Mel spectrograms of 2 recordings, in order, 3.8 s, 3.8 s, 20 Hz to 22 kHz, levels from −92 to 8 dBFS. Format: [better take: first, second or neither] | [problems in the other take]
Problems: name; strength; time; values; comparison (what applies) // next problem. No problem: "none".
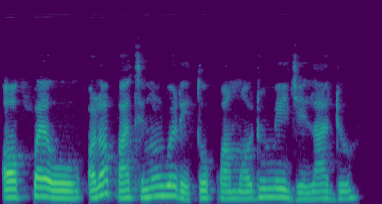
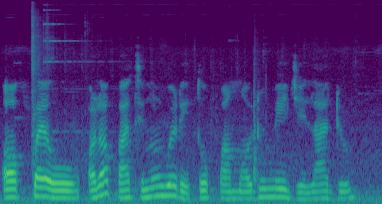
first | background sound (Mechanisms); 17 dB below the speech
